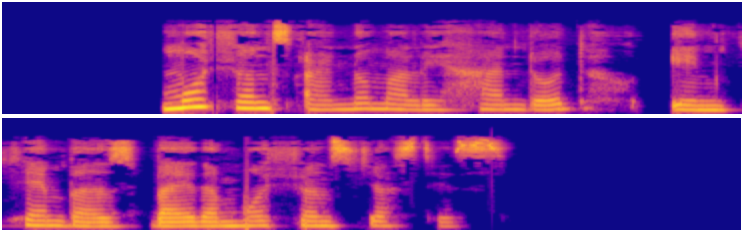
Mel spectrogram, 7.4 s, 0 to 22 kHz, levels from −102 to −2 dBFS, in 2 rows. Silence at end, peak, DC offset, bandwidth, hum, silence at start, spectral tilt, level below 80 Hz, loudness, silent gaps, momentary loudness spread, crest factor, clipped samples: 1.2 s; 0 dBFS; under 0.1%; 11.5 kHz; none; 0.8 s; -4 dB/octave; -56 dBFS; -16 LUFS; 3.21-3.34 s; 13 LU; 18 dB; under 0.1%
